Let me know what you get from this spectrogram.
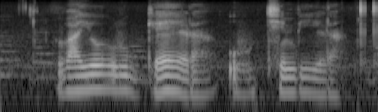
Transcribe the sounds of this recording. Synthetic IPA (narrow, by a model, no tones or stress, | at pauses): βajɔɺuɡɛɺa | ut͡ʃʰimbiːɺa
